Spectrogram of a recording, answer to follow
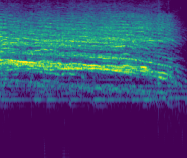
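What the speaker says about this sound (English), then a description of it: "May I hear a loud yell first?" Loud crowd of many voices yelling and cheering at once, a dense sustained roar lasting a few seconds before quickly fading out, played as a sound effect.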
